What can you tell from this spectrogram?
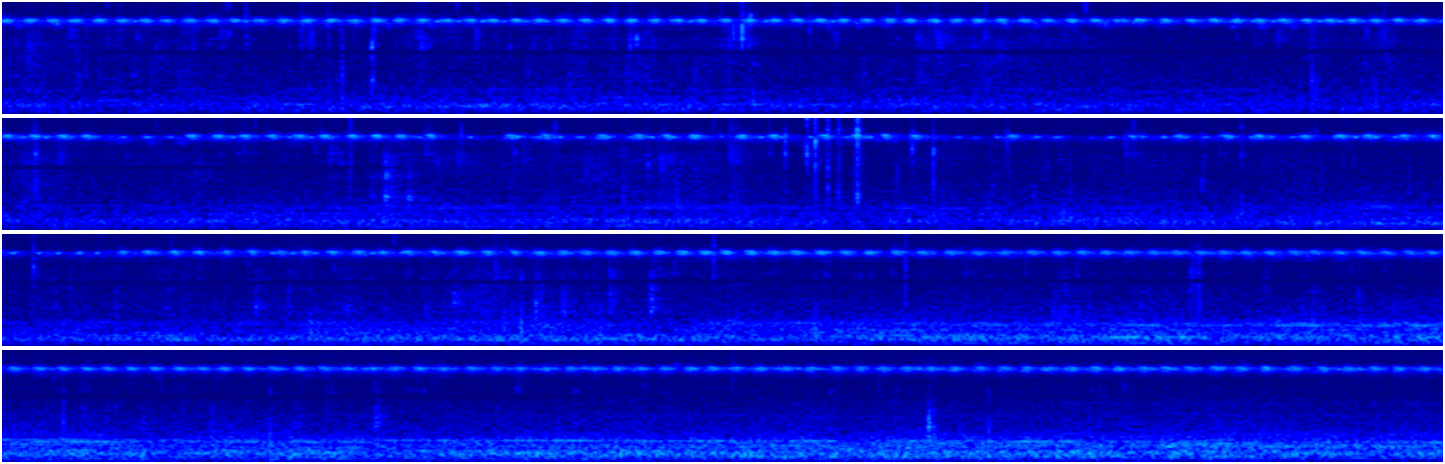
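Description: A continuous high-pitched insect trill, with faint crunching clicks from a slow loris chewing a grasshopper in the first half.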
